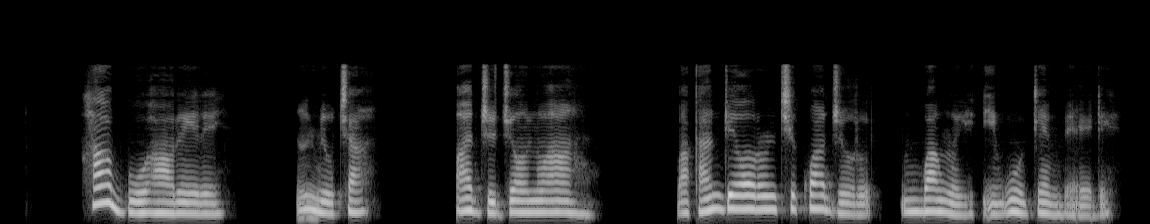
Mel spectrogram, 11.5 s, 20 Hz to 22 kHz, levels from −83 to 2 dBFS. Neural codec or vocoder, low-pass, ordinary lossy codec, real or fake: codec, 16 kHz, 1 kbps, FunCodec, trained on Chinese and English, 50 frames a second; none; none; fake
